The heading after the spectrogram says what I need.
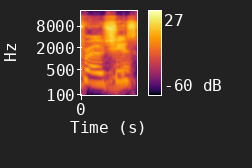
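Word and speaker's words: Roshe: Am I pronouncing that right? I've always said Roshis. Yeah, it's Roshis. Yep.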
